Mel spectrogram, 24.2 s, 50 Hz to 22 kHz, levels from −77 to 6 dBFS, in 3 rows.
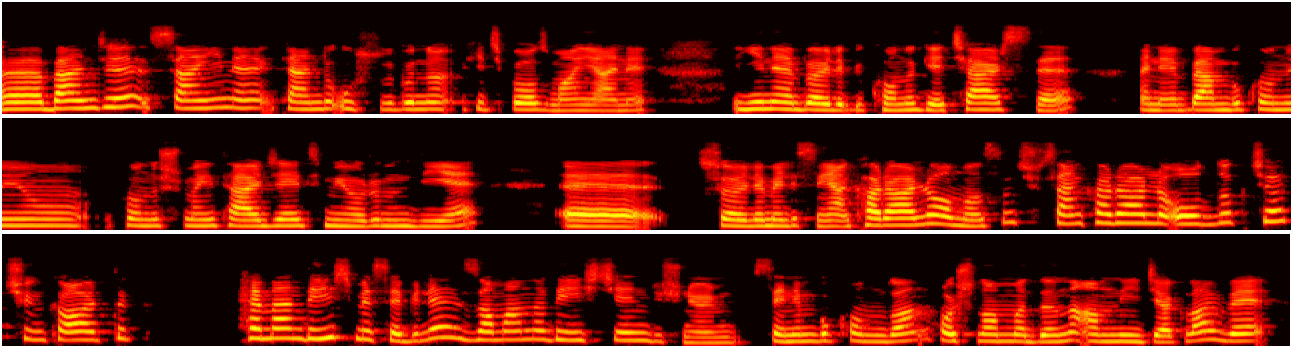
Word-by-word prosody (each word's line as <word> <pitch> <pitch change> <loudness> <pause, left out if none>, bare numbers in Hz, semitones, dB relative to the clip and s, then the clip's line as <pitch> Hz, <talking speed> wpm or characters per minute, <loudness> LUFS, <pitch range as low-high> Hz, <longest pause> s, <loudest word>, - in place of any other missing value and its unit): Eee, 240 +1 +5
bence 285 +5 +3
sen 275 -3 0
yine 280 0 -2
kendi 240 -1 +1 0.2
üslubunu 235 0 -2 0.2
hiç 240 0 -10
bozma. 210 -3 +1
Yani, 195 -1 -3 0.5
yine 240 -1 +2
böyle 210 -3 +3
bir 205 - -10
konu 215 0 -2
geçerse, 215 -1 0 0.4
hani 200 -2 -2
"Ben 215 0 +4
bu 225 +1 -3
konuyu 225 -1 -2 0.3
konuşmayı 220 -1 -3
tercih 215 -1 +2
etmiyorum." 215 -1 -3
diye, 200 +9 -2 0.5
eee, 200 - +4 0.2
söylemelisin, 215 0 0
yani 205 0 +1
kararlı 240 +5 +5
olmalısın. 230 +4 -2
Çü 365 +2 -12
sen 300 -1 -1
kararlı 315 -2 +2
oldukça, 330 +7 +1
çünkü 315 -6 -5
artık 290 +3 +1 0.6
hemen 345 0 +4
değişmese 325 -7 0
bile 345 +7 0
zamanla 295 +1 -1
değişeceğini 275 -2 -3
düşünüyorum. 190 -4 -7
Senin 235 +2 -1
bu 250 -1 -1
konudan 245 0 -2
hoşlanmadığını 240 -1 0
anlayacaklar 230 +4 0
ve 250 0 +3
235 Hz, 110 wpm, -23 LUFS, 220-280 Hz, 0.6 s, Eee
